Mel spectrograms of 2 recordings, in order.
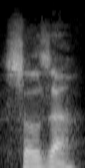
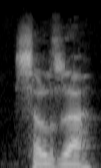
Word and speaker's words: slza: You will find l in the function of a syllabic consonant in longer words like mlha, mlha, that's fog, or slza, slza, that's tear. The principles here of pronunciation are exactly the same as what we talked about before. All these consonants have to be short and clear.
